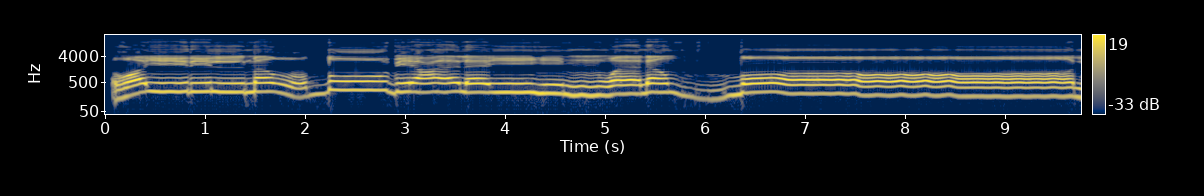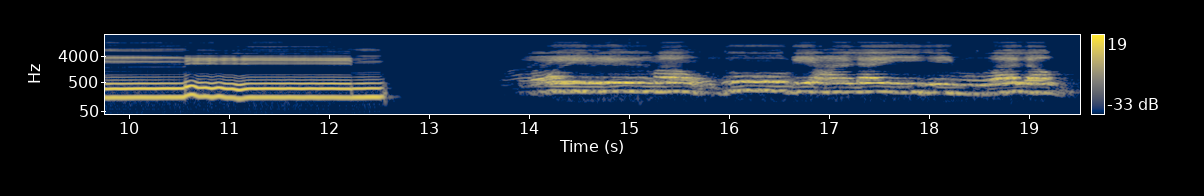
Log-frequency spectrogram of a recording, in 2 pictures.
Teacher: Mana huruf dot kita cuba bunyikan suara dia sedikit ketika dia mati itu, tidak seperti kita baca walad, kita putuskan suara. Dot bukan huruf yang putus suara. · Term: huruf rakhawah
